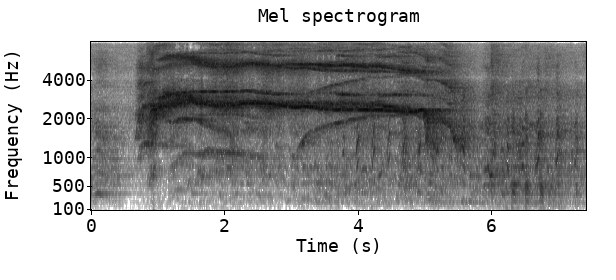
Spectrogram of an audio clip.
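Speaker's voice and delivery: huge high laughing shriek. A narrator's reading. Narrator shrieking as scorpions fall, very high and loud.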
